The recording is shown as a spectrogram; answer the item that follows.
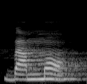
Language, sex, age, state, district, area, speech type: Odia, female, 45-60, Odisha, Dhenkanal, rural, read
